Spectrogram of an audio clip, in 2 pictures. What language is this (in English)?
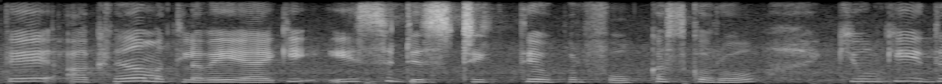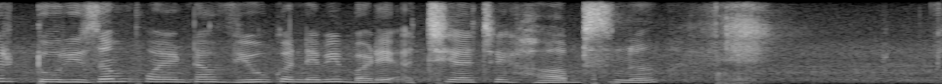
Dogri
